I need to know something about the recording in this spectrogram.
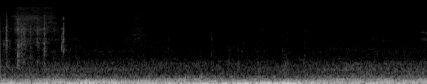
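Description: Steady low rumble of a minibus's engine and road noise heard from inside the cab while driving, with a short hiss right at the start.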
